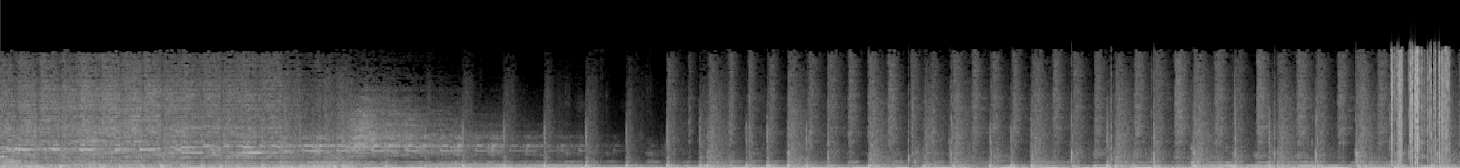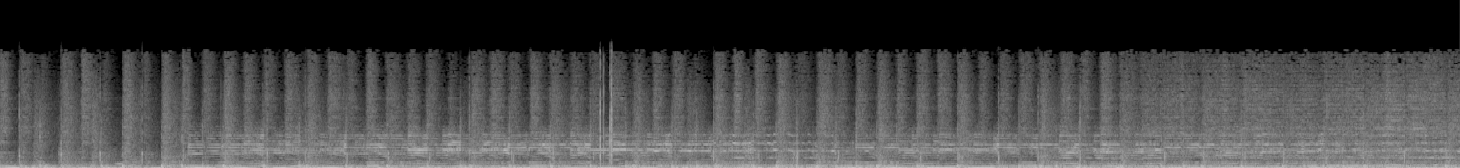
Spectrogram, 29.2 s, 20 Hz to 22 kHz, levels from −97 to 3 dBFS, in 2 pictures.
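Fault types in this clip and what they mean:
Cable scratch noise: rustling bursts at 13.9 s and 20.6 s, likely a worn contact, seen as ragged broadband spectrogram smears and dense irregular waveform spikes.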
